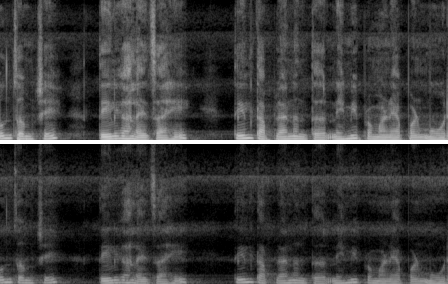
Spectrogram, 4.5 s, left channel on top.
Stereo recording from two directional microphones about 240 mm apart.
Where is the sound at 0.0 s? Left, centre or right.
Left.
